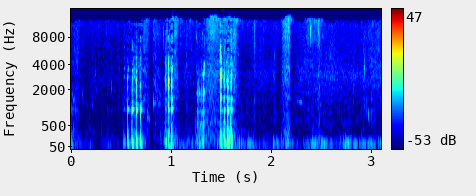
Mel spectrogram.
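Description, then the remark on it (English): Pigs on a farm that keeps six breeding sows and one boar grunt in three loud, rough bursts about half a second apart, then quieter snuffling grunts continue underneath. “We've got six breeding sows and the one boar.”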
